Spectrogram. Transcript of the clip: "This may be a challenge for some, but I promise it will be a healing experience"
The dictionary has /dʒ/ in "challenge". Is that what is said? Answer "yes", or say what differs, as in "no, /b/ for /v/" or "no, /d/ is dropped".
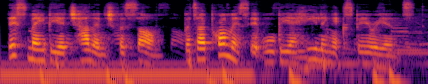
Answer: no, /ʒ/ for /dʒ/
